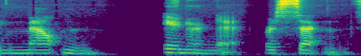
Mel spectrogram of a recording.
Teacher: t is like when we leave out that t sound in words like internet or sentence or mountain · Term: glottal t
